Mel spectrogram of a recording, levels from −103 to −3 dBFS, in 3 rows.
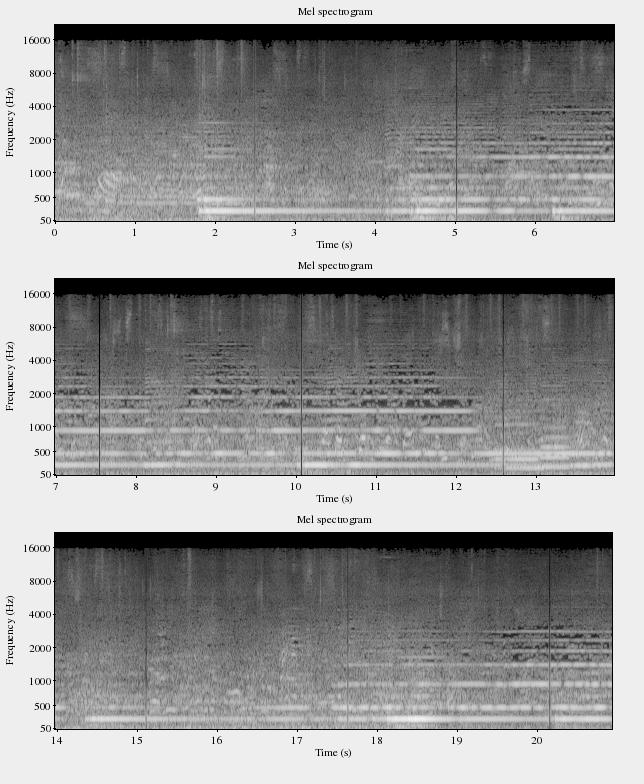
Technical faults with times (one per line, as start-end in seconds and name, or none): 2.49-2.52 gap between chunks
5.02-5.04 gap between chunks
7.54-7.56 gap between chunks
10.06-10.09 gap between chunks
12.59-12.61 gap between chunks
15.11-15.13 gap between chunks
17.63-17.65 gap between chunks
20.15-20.18 gap between chunks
